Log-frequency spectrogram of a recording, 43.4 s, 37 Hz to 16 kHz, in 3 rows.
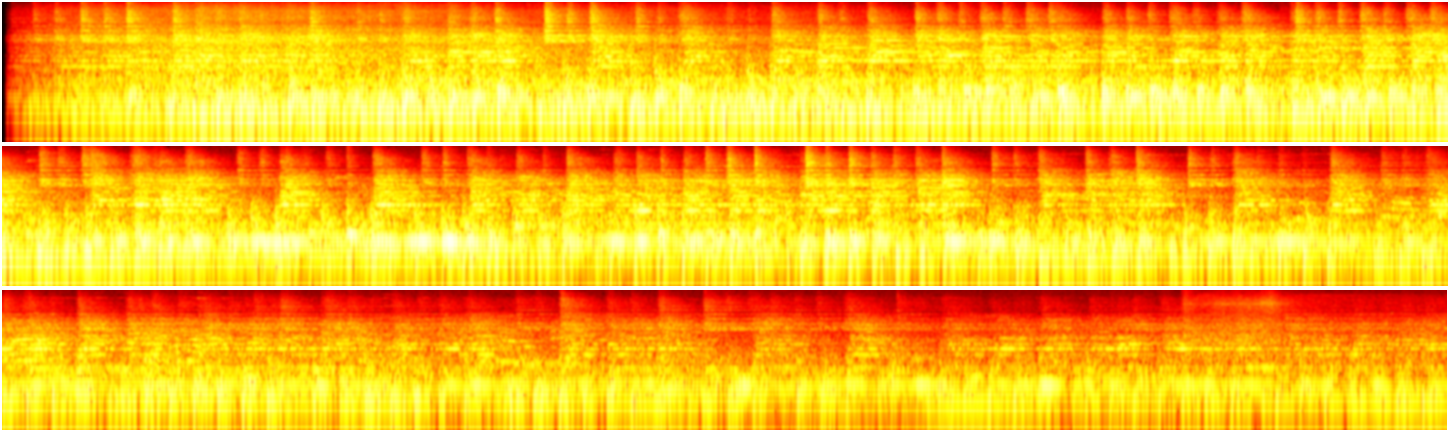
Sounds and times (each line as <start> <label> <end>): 0.0 Traditional festival parade 43.3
